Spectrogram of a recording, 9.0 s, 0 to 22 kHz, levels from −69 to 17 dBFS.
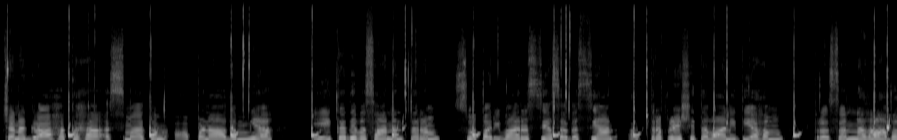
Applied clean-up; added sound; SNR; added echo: none; Raindrop / Drip / Water tap, faucet; 5 dB; none.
